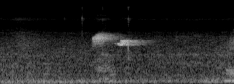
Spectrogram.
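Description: A brief high two-note chirp about a second in, the second note lower than the first, over a low steady hiss.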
